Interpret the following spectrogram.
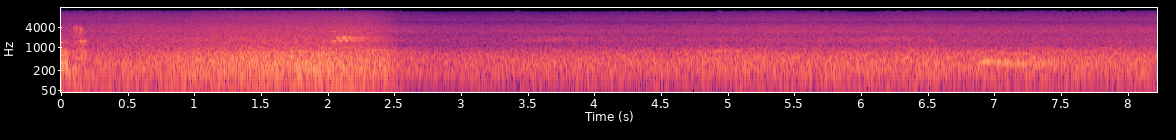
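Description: Quiet outdoor ambience: a soft steady hiss, a little louder for the first two and a half seconds, with a short high chirp about two seconds in and a brief low hoot-like call about seven seconds in.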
